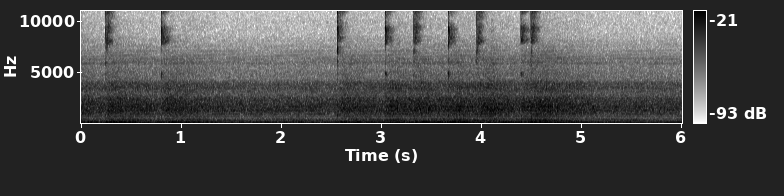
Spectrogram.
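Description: Faint steady hum and hiss of room tone, with several soft, short computer-mouse clicks scattered through it as sky-texture settings are changed in Blender.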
